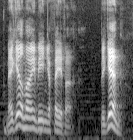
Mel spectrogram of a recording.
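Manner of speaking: very loud, booming, ringing voice. A game master voices the head cleric starting a fight, voice ringing out. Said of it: "the head cleric's voice ring out".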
